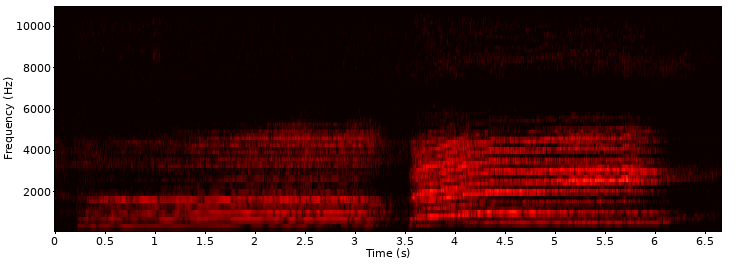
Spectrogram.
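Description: A female voice singing unaccompanied: one long note held steady for about three seconds, then, after a brief breath, a higher note that scoops up into pitch and is held until near the end.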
